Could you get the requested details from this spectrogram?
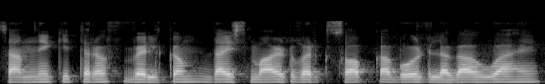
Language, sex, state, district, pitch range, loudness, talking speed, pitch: Hindi, male, Uttar Pradesh, Lucknow, 115-125 Hz, -17 LUFS, 130 wpm, 120 Hz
